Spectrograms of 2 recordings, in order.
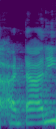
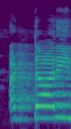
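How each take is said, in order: First: "अटारी" with single t; corrected pronunciation. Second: "अट्टारी" with held double t; rejected pronunciation. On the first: Teacher giving the correction, "अटारी" with one t. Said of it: "सीधा अटारी होगा". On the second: Teacher showing the error, "अट्टारी" with double t. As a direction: hold the tt in "अट्टारी". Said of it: "अट्टारी नहीं होता". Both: Shown as a demonstration.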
